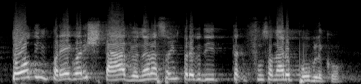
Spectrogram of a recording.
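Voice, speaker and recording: A man with a high voice speaks with lively intonation. His pace is fairly quick. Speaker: political commentator. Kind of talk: political speech to live audience. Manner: fast; animated.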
